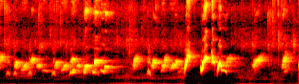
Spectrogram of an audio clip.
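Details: Dense dok song from a caged red-whiskered bulbul: continuous tumbling whistled warbles in quick succession, a brief pause, then sharp accented chirps and a final short phrase, with low hum in the background.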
